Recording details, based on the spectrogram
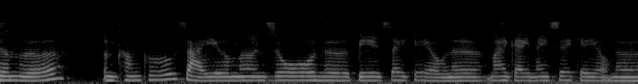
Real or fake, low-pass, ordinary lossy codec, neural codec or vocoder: fake; none; none; codec, 16 kHz, 1.1 kbps, Voila-Tokenizer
